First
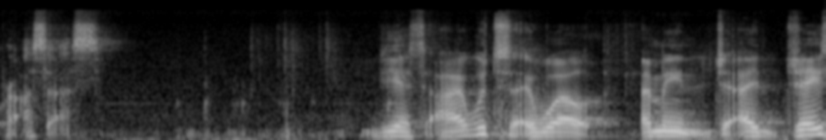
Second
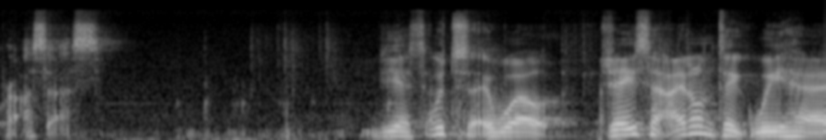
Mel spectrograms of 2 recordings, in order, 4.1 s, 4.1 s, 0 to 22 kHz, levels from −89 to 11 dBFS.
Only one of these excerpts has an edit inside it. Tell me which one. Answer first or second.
second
